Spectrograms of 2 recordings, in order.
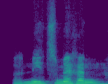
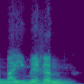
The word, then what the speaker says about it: Nijmegen: Atau sebelum itu saya mungkin tambahkan sedikit bahwa tadi dibaca oleh Pak Subelo itu Nijmegen, ya, bacanya sebenarnya Nijmegen.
